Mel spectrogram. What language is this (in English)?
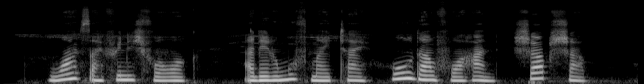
Nigerian Pidgin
